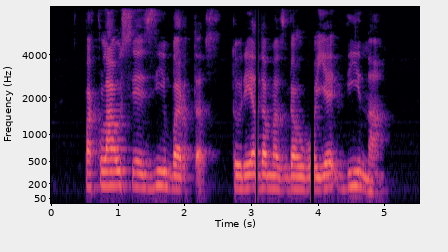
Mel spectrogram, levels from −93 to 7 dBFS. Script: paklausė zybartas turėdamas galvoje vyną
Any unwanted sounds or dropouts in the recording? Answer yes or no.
yes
